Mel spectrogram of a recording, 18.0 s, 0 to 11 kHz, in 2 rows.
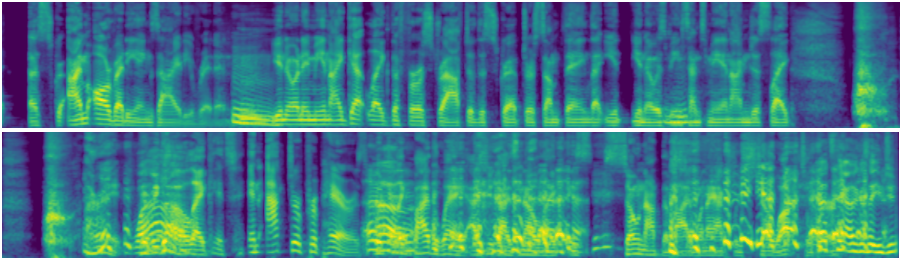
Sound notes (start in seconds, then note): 7.9 breathes deeply; 9.8 laughs; 13.0 laughter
